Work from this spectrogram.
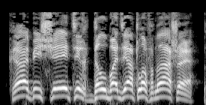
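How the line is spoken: Yelling. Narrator (Russian): заорал

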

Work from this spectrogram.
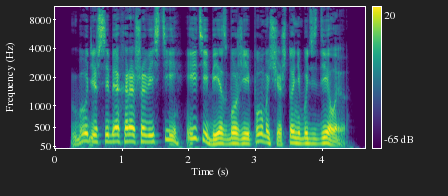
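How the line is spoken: Chuckling. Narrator (Russian): хохотнул я

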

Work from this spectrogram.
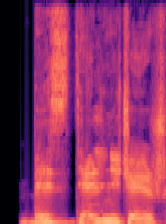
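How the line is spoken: Barked. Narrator (Russian): рявкнул я

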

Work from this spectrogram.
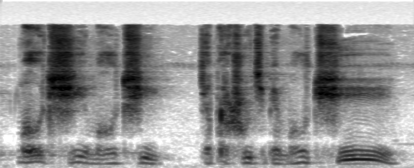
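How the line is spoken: Whisper. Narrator (Russian): шептал рыцарь

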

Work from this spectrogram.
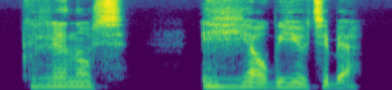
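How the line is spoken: Hissed through teeth. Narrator (Russian): прошипел сквозь зубы

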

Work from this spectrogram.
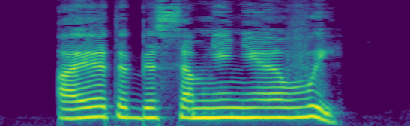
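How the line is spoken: Mocking. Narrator (Russian): насмешливо отозвался давешний мотоциклист

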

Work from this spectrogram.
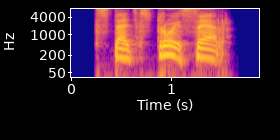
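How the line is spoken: Regretful bark. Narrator (Russian): Почти с сожалением рявкнул он

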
